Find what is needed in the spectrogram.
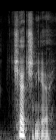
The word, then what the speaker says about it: Chechnya: So basically they said, if we release these records involving our connections with the apartment bombings in Russia and our pitter-pattering in Chechnya, is that That's how you pronounce that country? Chechnya? What is it? I don't even know what it is. Let's see. Chechnya, yeah. They said,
